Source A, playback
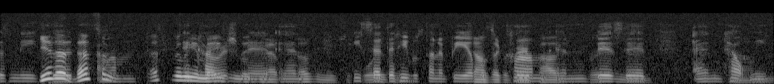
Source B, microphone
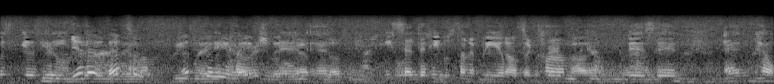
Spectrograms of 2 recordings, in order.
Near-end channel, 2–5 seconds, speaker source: both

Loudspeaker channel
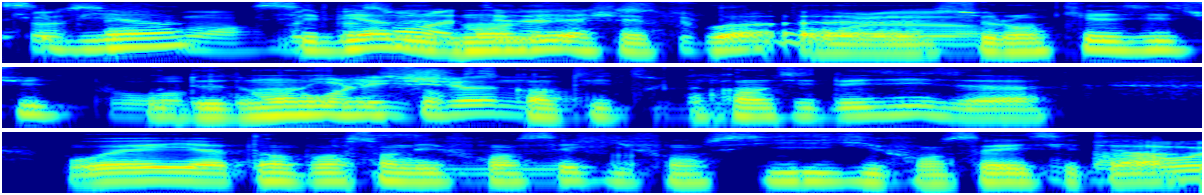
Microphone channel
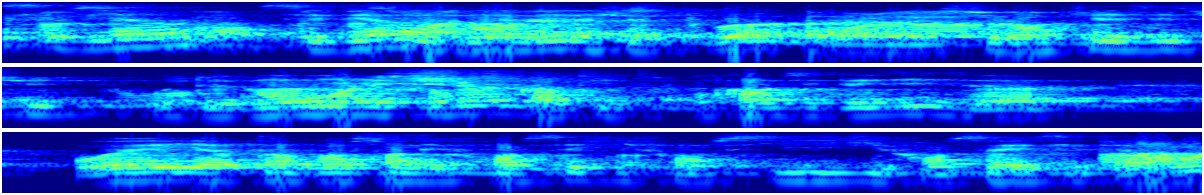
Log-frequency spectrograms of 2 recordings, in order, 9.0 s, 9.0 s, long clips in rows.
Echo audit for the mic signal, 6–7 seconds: echo only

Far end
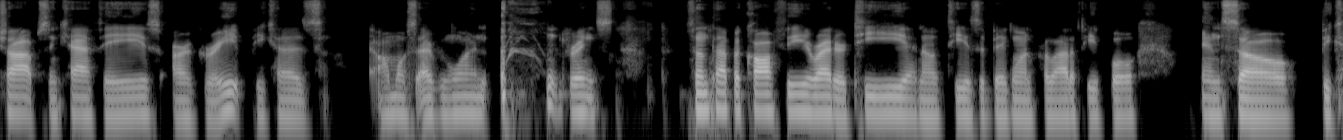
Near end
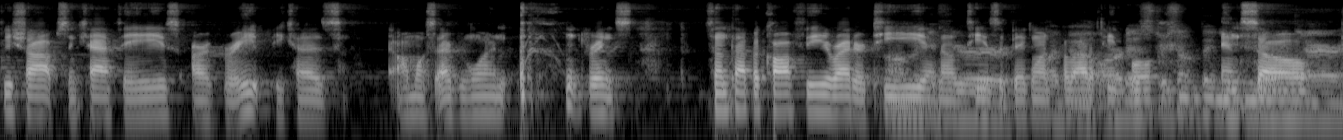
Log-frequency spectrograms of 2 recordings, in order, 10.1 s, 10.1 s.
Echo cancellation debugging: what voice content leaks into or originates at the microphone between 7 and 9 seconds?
both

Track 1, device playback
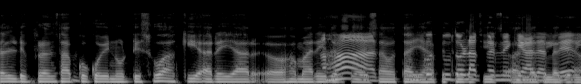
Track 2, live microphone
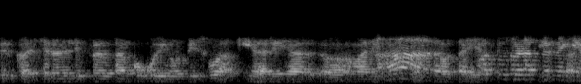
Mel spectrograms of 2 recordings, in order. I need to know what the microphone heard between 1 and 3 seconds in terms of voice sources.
echo only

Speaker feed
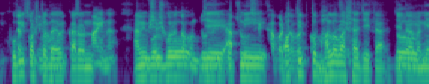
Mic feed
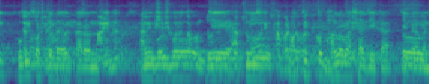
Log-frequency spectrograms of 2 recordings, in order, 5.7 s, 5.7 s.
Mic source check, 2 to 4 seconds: both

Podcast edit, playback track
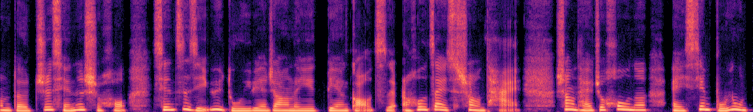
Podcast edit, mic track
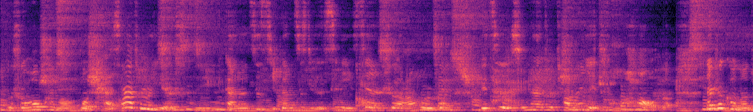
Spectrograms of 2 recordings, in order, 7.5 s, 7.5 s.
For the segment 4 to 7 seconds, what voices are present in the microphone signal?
both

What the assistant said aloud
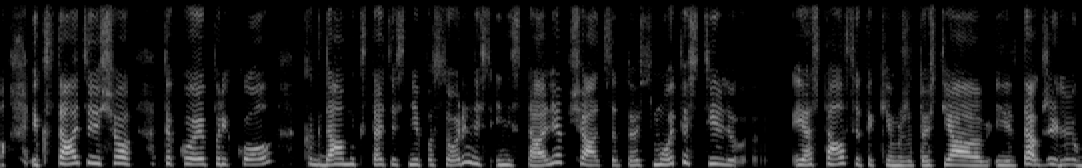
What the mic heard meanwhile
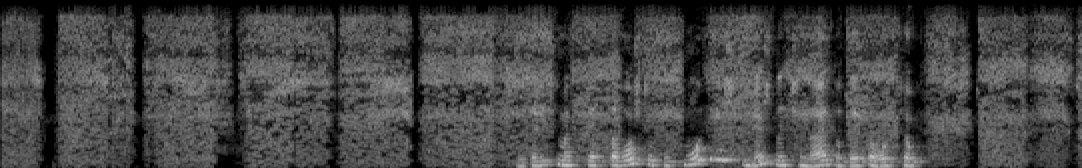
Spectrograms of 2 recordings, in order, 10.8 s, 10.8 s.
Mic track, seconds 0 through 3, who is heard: neither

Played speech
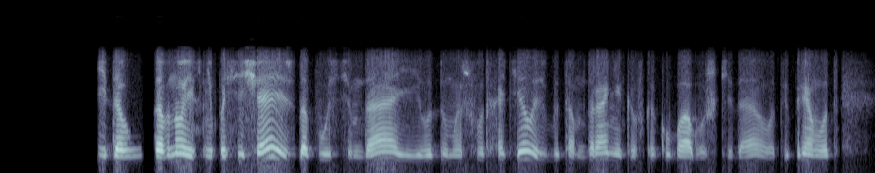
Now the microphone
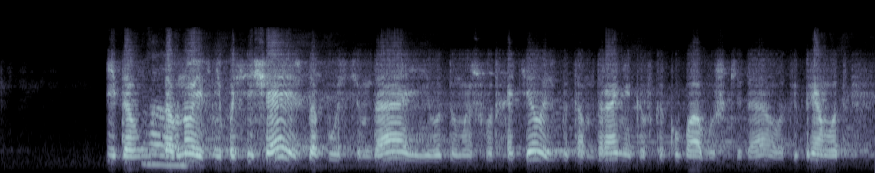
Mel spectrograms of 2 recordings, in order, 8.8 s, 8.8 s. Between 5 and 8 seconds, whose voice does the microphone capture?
echo only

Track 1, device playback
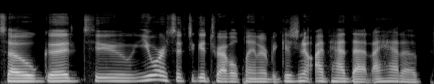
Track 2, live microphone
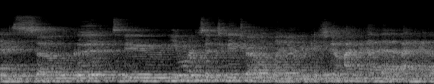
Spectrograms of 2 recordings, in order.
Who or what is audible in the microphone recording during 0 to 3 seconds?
echo only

